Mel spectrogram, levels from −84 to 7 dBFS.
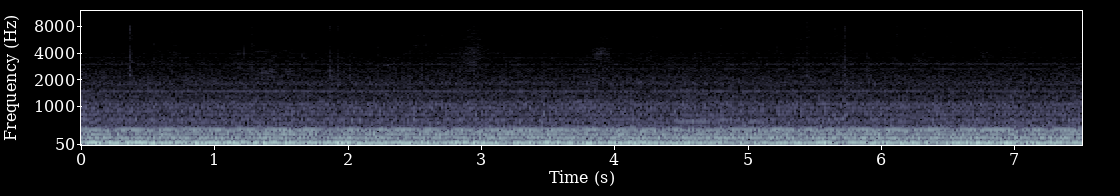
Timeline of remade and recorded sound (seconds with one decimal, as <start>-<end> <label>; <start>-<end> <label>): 0.0-7.5 recorded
